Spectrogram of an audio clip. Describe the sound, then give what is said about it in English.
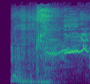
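A person imitates a horse whinny, a loud, nasal vocal neigh that starts abruptly and rises into a wavering high-pitched squeal, lasting under two seconds with no other talk. “Can you imagine the record? It'd be like, now the horse is happy. Now the horse is confused.”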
